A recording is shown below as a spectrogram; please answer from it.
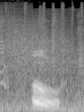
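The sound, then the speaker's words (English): A single ringing zing as a shot deflects off a shield, a harmonic tone that slides down in pitch over about half a second above a faint, steady background. “I like they use the thing to have one of the shots bounce off her shield”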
